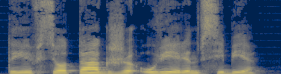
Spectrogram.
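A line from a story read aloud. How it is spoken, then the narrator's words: Growled. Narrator (Russian): прорычал Зак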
